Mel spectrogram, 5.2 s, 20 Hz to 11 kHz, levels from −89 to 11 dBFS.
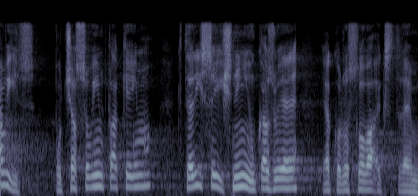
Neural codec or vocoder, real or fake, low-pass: none; real; 7.2 kHz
